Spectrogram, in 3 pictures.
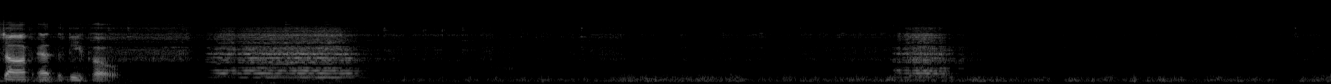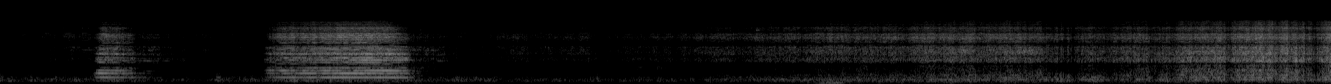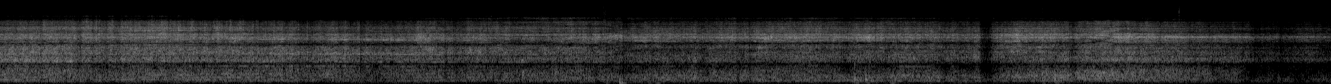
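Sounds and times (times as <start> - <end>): freight train cars rattling: 19.6 - 39.9.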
